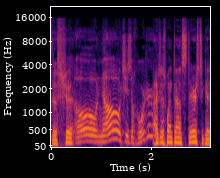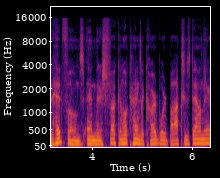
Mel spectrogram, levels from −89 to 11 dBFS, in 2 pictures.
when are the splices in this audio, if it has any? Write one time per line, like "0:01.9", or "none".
none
